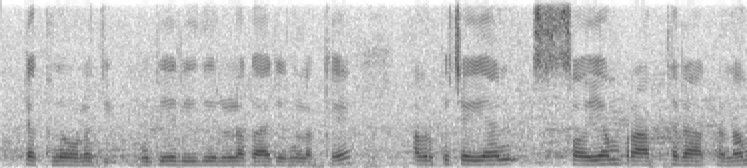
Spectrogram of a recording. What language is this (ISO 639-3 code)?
mal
